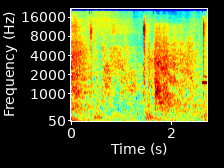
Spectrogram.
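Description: Anti-tank vehicles trade fire in a Regiments combat video game, a few booming cannon shots bursting over constant dense battlefield rumble, with no talking.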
